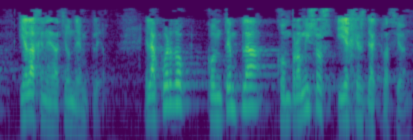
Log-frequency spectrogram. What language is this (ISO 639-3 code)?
spa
